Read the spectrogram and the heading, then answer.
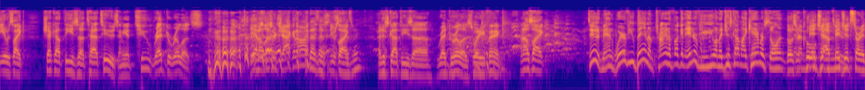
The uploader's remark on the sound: Get your ears ready for this LIVE episode direct from Brooklyn New York!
